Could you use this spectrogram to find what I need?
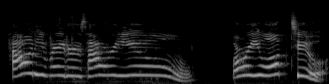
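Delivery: high chirpy greeting; perky high streamer hello; cute anime streamer. Acted. Greeting raiders.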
